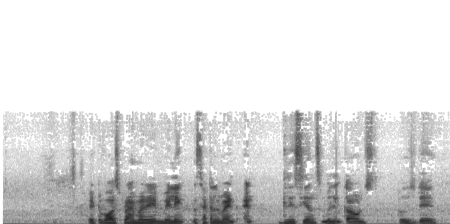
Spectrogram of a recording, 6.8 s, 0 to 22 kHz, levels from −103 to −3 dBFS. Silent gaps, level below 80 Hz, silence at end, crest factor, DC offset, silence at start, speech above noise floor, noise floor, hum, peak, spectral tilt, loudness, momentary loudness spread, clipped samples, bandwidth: none; -50 dBFS; 0.2 s; 20 dB; under 0.1%; 0.2 s; 25 dB; -49 dBFS; none; -6 dBFS; -5.5 dB/octave; -24 LUFS; 9 LU; under 0.1%; 11.5 kHz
